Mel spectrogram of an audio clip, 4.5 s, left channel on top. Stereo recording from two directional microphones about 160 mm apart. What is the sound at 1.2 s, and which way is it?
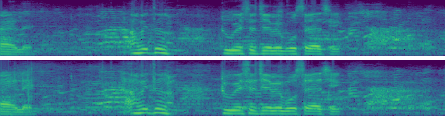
Speech, 15° right (ahead or behind).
